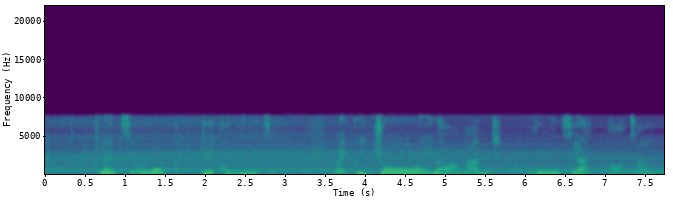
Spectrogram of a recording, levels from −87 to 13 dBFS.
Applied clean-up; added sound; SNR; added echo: none; Water tap, faucet; 8 dB; none.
